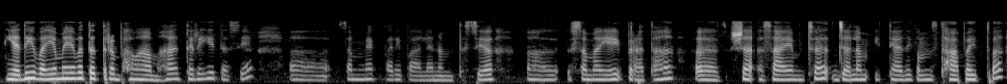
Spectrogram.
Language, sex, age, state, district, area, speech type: Sanskrit, female, 18-30, Karnataka, Hassan, urban, spontaneous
